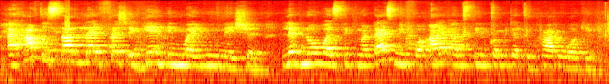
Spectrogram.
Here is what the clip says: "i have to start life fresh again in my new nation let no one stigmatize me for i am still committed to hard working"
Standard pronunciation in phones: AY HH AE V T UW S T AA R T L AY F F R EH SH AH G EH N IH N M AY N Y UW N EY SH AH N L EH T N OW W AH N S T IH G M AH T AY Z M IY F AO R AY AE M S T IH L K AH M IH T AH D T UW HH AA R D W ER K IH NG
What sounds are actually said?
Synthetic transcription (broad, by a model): AY HH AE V T UW S T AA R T L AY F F EH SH AH G EH N IH N M AY N Y UW N EY SH AH N L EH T N OW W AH L S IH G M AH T AY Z M IY F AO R AY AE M S T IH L K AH M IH T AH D T UW HH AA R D W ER K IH NG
